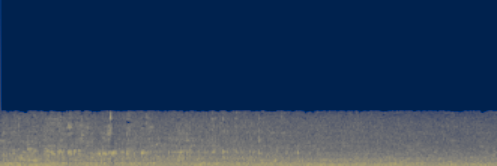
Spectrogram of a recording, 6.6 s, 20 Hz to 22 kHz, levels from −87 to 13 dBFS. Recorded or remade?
recorded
